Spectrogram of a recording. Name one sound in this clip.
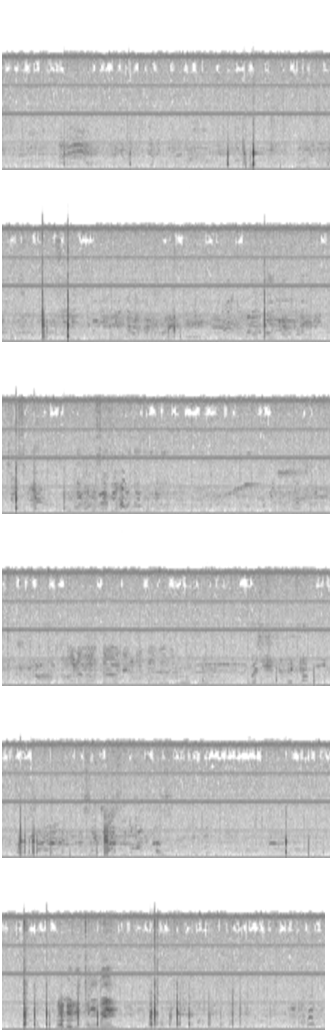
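A crowd of children chatters and calls out nearby outdoors.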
